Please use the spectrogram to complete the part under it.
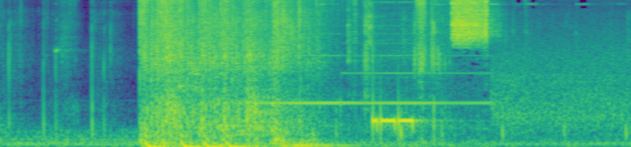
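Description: A pistol fires several loud shots in a hard, echoing stairwell.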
